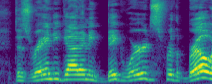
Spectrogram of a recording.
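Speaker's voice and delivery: ordinary delivery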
